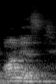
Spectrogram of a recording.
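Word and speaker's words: honest: অনেস্ট, কি আছে?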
